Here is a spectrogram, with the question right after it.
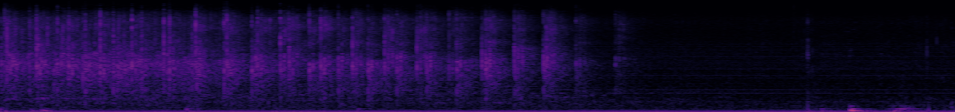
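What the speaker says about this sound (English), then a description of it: "Let's clap for them as they take their seats." An audience claps for quiz competition presenters returning to their seats, a steady burst of applause that thins and fades after about six seconds, leaving a quiet hall with a few faint bumps.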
